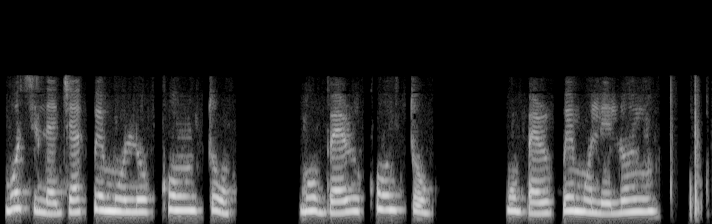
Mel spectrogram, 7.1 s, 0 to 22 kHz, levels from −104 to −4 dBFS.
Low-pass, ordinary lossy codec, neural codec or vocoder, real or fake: 5.4 kHz; MP3, 48 kbps; none; real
